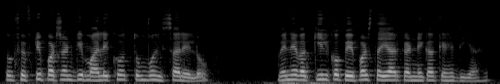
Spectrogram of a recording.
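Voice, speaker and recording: A woman reading the lines of a gentle older man, a family patriarch, in a soft, earnest audiobook voice. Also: mid-range voice, steady tone, close to an everyday voice.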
